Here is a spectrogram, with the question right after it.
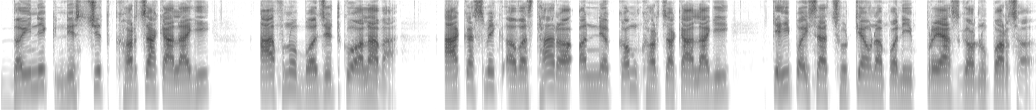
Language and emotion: Nepali, neutral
